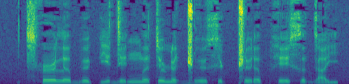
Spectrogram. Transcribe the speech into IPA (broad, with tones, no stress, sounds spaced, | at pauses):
t͡sʰ ə˞˦ l ə˧ b ø˧ pʲ e˦ d e˨ ŋ͡m ə˦˨ t ø˦ ɳ ə˦ ɡ͡ǁ ø˦˨ x ɪ˨˦ ʈ ǁ ʏ˧ ɾ ə˦˨ pʰ e˧ x ə˧ ɡ a˨ j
